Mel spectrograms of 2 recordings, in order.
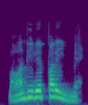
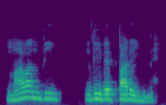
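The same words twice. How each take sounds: First: Said in the usual way. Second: "Mabandi dive parime" said slowly, syllable by syllable; slow model pronunciation. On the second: Shown as a demonstration. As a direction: spell it out slowly for the class. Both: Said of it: "correcta de pronunciar".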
